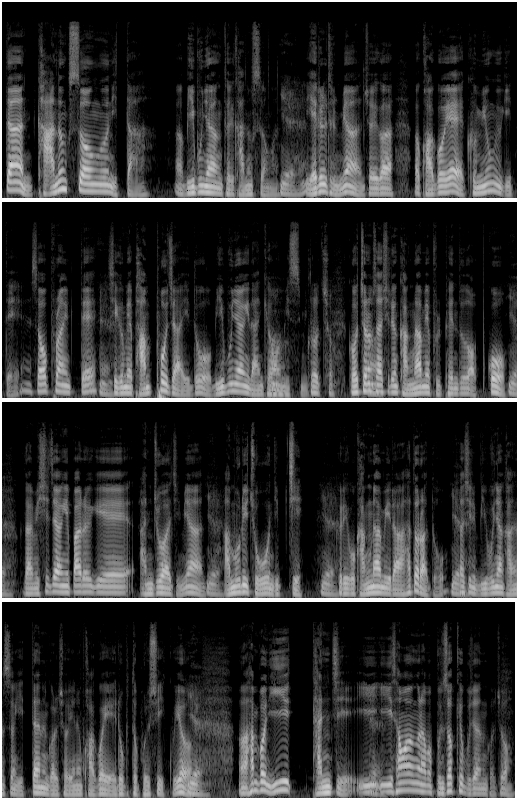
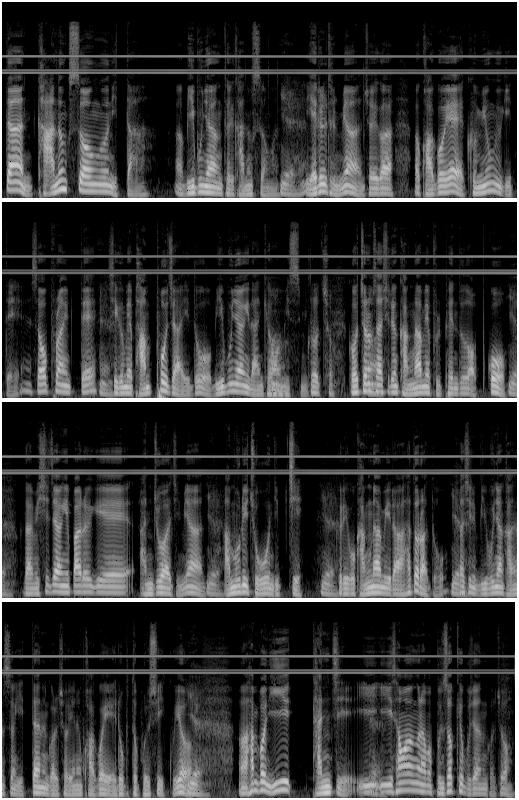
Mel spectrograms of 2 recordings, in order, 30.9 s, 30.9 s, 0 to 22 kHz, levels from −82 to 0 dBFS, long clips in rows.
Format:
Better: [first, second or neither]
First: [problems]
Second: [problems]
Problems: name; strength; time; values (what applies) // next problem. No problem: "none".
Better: first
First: none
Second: high-pitched whine; loud; throughout; 7 kHz, 8 dB below the speech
